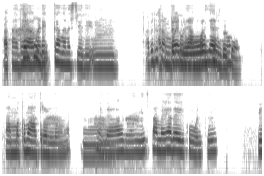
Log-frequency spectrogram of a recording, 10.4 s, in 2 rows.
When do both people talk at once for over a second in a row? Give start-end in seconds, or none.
3.2-4.6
